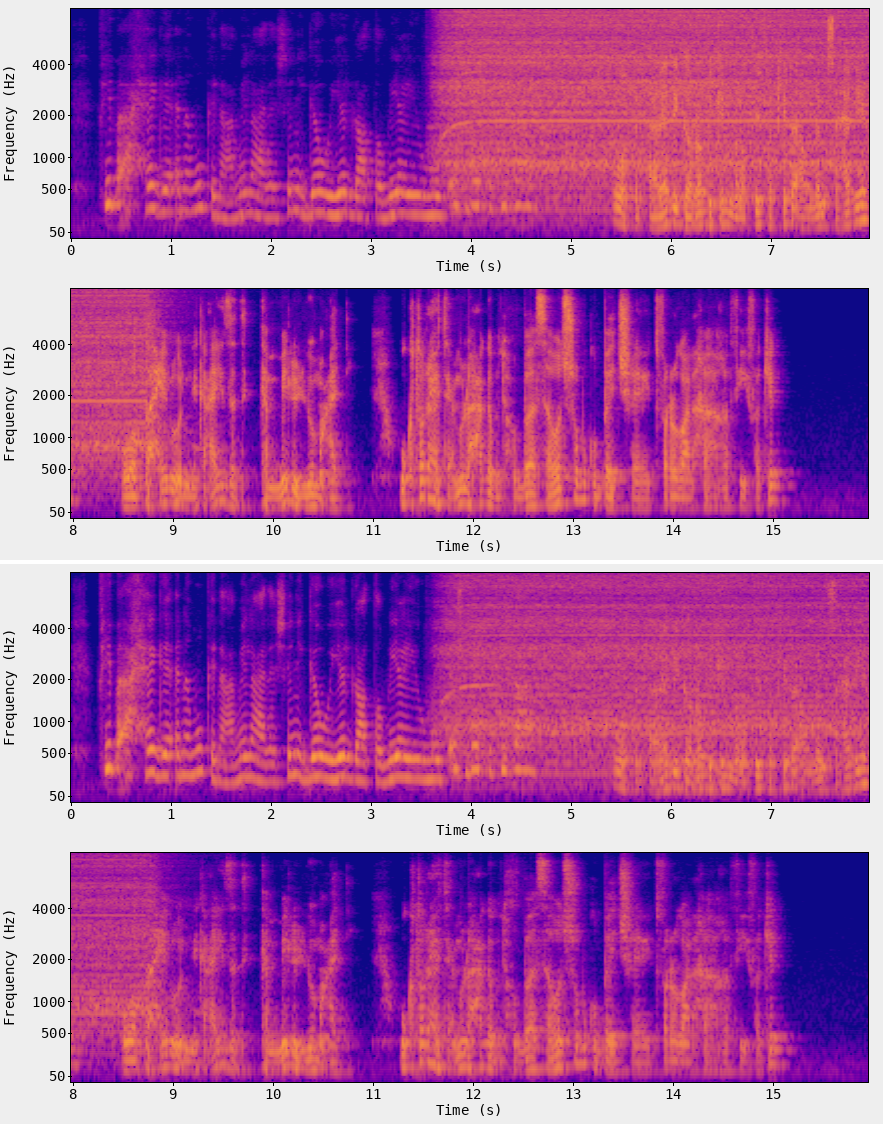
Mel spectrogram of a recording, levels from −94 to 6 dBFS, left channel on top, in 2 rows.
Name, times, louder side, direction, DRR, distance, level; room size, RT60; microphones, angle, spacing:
voice 1, 0.0-4.7 12.1-12.3, right 4 dB, 60° right, 0.4 m, -28 dB
Domestic sounds home sounds, 3.5-9.4, left 5 dB, 70° left, 0.8 m, -27 dB
voice 2, 5.4-10.6 11.0-15.0, left 5 dB, 90° left, 0.5 m, -24 dB
3.7 x 2.8 x 4.4 m
head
